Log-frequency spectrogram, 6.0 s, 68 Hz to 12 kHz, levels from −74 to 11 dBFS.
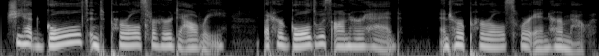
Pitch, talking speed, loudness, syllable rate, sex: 175 Hz, 220 wpm, -19 LUFS, 4.7 syllables/s, female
